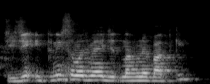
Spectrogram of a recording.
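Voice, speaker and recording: A man's voice: high-pitched, brisk, a little mellow. Male teacher, echoey room. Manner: keeps asking students if they understood. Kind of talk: online lecture.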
